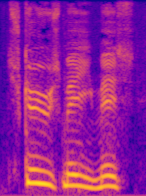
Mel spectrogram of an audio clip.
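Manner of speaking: lightly voiced troll; a hint of a slow troll. A narrator's reading. Troll speaks.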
